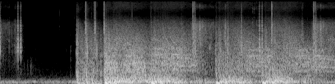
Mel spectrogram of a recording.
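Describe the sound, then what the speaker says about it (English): Shotgun blasts and exploding grenades in the first-person shooter game Marathon 2: Durandal, with loud booming shots going off repeatedly in close succession after a brief quiet start. "There are a lot of troopers in here, firing a lot of grenades, but thankfully I have shotguns and a lot of shotgun ammo."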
